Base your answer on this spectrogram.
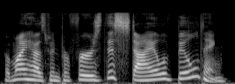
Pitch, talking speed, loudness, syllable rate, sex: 215 Hz, 205 wpm, -18 LUFS, 5.4 syllables/s, female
